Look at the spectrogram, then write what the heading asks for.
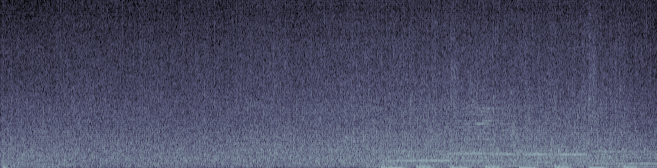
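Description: A creek flowing beneath a bridge on the Colorado Trail, a steady, loud rush of running water, joined partway through by a rhythmic low tonal pattern layered over the flow.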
